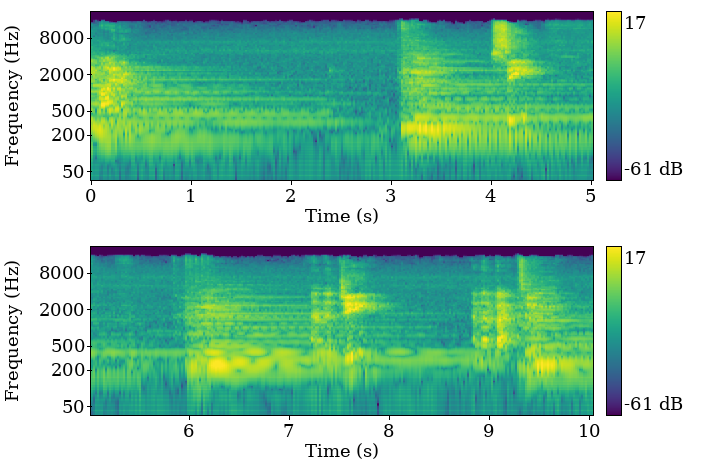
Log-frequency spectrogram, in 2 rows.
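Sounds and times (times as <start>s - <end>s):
acoustic guitar chord strums: 0.0s - 10.0s.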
